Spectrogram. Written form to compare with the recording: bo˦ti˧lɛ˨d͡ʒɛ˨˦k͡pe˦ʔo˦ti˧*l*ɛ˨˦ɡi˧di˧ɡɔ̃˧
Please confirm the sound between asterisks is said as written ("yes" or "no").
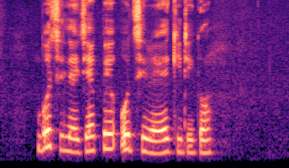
no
